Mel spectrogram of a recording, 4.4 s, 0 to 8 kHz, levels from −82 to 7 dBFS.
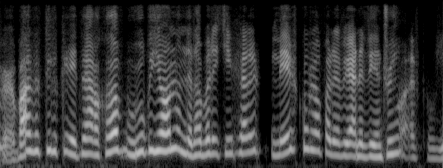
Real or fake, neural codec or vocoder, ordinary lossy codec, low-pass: fake; codec, 16 kHz in and 24 kHz out, 0.4 kbps, LongCat-Audio-Codec, four codebook decoder; none; 7.2 kHz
